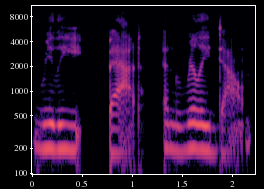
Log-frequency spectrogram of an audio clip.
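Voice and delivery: dropping to a whisper; a sad, hushed whisper. Real, not acted. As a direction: breathe the words out with no voice. Describing feeling down that morning.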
